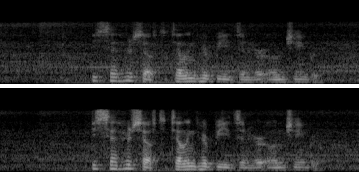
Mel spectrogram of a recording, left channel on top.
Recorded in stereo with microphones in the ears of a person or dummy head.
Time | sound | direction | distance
0.9 | a man speaking | 80° right | 1.3 m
